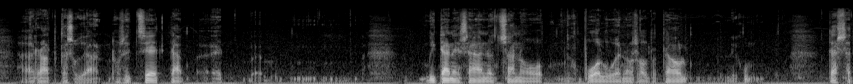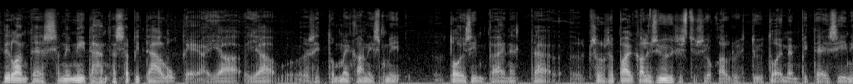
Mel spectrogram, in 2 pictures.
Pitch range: 75-85 Hz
